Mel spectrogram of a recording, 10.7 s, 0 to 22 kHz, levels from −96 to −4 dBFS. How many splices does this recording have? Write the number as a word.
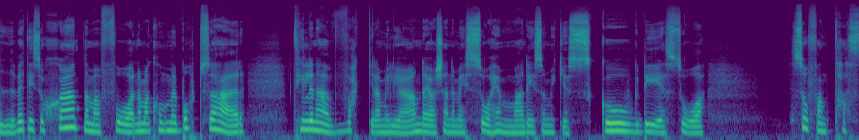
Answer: zero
